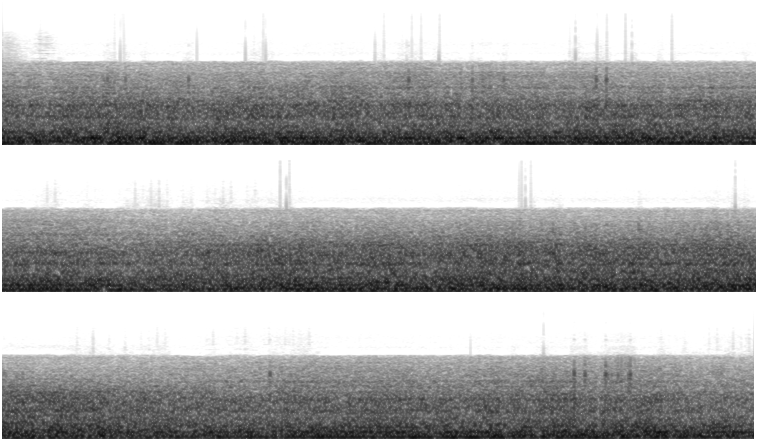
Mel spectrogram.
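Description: Car engine and tyre noise heard from inside the cabin while driving: a steady, loud low drone with road hiss over it.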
